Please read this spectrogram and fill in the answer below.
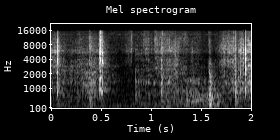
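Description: Plastic blister packaging being handled as a coiled microphone cable is lifted out of it: light rustling and clicks, with a sharper click about a quarter of the way in and two more near the end.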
